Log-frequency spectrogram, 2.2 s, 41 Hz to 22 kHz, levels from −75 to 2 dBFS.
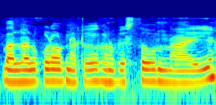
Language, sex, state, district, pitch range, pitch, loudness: Telugu, female, Andhra Pradesh, Visakhapatnam, 165-175 Hz, 170 Hz, -16 LUFS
